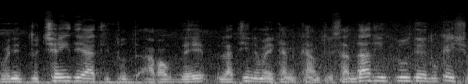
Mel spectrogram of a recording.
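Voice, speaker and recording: A man with a Mexican accent talks at a very fast pace and medium pitch. His pitch swings very widely over noticeable background noise. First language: Spanish. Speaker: diplomat. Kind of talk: interview. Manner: halting.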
